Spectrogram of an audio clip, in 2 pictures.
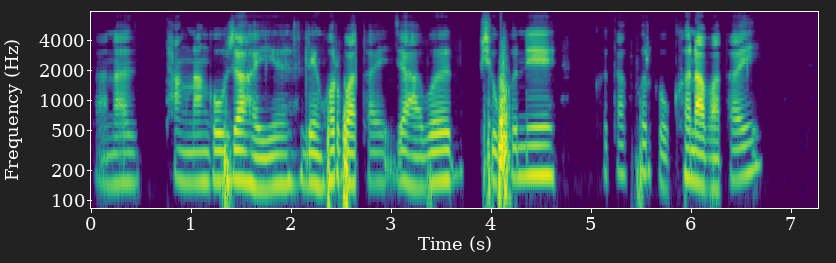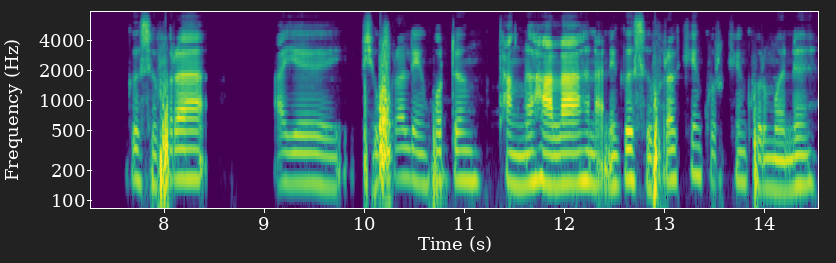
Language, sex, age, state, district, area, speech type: Bodo, female, 45-60, Assam, Kokrajhar, urban, spontaneous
